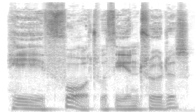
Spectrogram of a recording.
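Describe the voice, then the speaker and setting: Deep-voiced Sherlock Holmes, English gentleman detective. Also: no room sound. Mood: probing, composed. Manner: formal, courteous, measured. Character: composed, probing male Victorian gentleman detective. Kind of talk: video game cutscene acting.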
